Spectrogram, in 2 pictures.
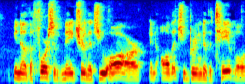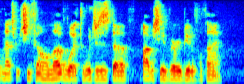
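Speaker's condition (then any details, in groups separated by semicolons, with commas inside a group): No condition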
